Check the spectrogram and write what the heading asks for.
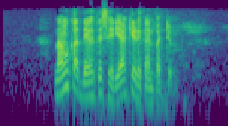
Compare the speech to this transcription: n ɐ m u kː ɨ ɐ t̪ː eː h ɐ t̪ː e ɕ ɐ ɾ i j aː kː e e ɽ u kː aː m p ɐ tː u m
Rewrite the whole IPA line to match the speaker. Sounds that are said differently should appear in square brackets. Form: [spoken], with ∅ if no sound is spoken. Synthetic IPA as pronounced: n ɐ m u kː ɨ ɐ [d̪ː] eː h ɐ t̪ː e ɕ ɐ ɾ i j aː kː [i] e ɽ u kː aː [n] p ɐ tː u m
